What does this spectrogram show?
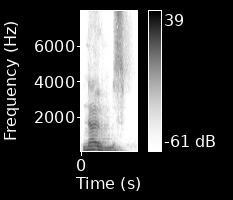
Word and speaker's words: gnomes: No, gnomes. Like what? Like gnomes. What's that? Gnomes. the gnomes. Oh, G Like- is silent.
